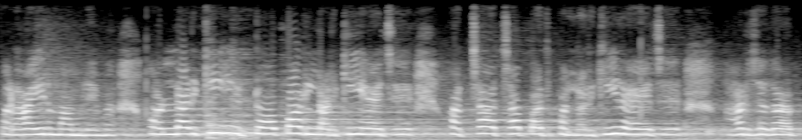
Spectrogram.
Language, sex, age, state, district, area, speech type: Maithili, female, 30-45, Bihar, Purnia, rural, spontaneous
